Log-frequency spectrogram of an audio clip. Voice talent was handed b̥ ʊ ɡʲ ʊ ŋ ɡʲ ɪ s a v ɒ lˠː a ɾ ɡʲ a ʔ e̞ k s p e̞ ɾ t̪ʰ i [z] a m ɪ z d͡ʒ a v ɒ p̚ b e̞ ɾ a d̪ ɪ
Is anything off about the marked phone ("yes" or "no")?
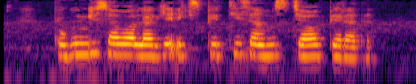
no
